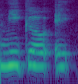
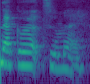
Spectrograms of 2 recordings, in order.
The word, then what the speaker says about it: Neko Atsume: No, it's that Nico...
